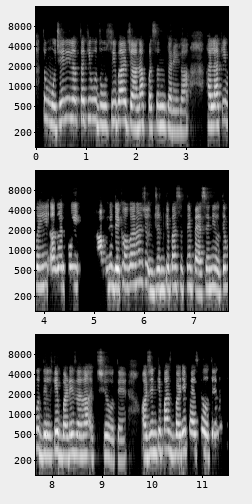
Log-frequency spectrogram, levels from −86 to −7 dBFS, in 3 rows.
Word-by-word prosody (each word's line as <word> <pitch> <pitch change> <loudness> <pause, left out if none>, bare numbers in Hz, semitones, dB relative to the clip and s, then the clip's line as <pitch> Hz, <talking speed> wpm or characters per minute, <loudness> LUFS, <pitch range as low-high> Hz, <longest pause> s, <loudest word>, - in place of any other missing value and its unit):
तो 315 -2 -5
मुझे 265 +2 0
नहीं 325 +1 -5
लगता 310 -1 0
कि 315 +1 -7
वो 315 0 -3
दूसरी 255 +2 -2
बार 290 0 +2
जाना 250 0 +1
पसंद 245 +1 -1
करेगा। 210 -2 -5 0.4
हालाँकि 255 +4 +1
वहीं 280 +1 0
अगर 275 +1 +1
कोई 280 0 0 0.5
आपने 260 +5 -4
देखा 265 +1 +5
होगा 290 +2 0
ना 325 +2 -4
जो 315 -4 -3
जिनके 255 +2 +1
पास 275 +1 -2
इतने 275 +2 -3
पैसे 245 +1 +1
नहीं 265 +1 0
होते 245 +2 +1
वो 295 +2 -1
दिल 240 -1 +4
के 270 - +6
बड़े 235 +1 +3
ज़्यादा 240 -1 +1
अच्छे 235 0 -3
होते 210 -2 -3
हैं। 205 +1 -8 0.3
और 230 - +2
जिनके 255 +2 +1
पास 285 -2 +2
बड़े 250 +3 +4
पैसे 260 +1 +2
होते 245 0 0
हैं 245 - -4
ना 290 - -12
255 Hz, 220 wpm, -23 LUFS, 240-280 Hz, 0.5 s, के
